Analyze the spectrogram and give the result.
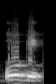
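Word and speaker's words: obey: इसमें हम ई को ए प्रोनाउंस करते हैं। ओबे, ओबे मीन्स होता है आज्ञा मानना।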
